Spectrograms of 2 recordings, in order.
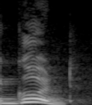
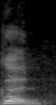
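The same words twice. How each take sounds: First: The final d sound is strong and deep. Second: The final d sound is faint and soft. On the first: "In the Indian accent, we usually stress on the D" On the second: "in the American accent especially, the D sort of floats away"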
